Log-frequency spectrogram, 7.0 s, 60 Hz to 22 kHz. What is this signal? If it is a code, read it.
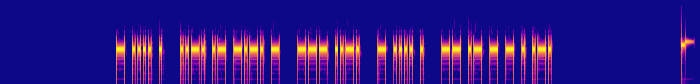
Morse code, heard as a keyed tone, about 44 wpm, 700 Hz. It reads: THE FACT OF THE MATTER
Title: Sets of 5 Words 45wpm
